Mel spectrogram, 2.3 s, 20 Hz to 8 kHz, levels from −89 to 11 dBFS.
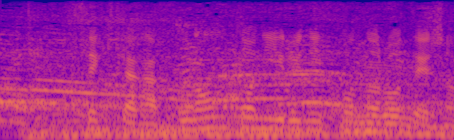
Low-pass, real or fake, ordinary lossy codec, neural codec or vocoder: none; real; none; none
